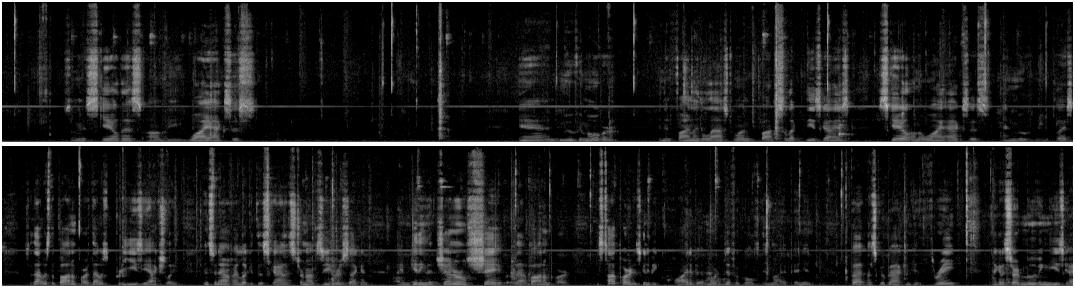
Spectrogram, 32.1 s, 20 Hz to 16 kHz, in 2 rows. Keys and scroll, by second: 1.8 s, 10.4 a, 20.6 z, 26.5 a, 27.5 z, 29.5 KP_3.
